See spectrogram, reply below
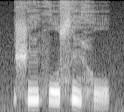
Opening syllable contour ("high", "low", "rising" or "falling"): high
